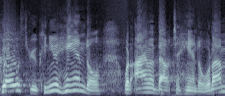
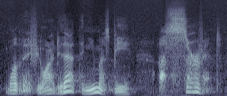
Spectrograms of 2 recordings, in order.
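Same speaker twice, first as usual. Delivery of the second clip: normal talking voice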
